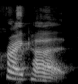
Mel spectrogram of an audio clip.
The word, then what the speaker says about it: Cricut: But no, cricket is spelled C-R-I-C-U-T. – Oh. – And I had been pronouncing it cricket. And I was embarrassed when I was talking to her. And I'm like, I love cricket. And she's like, oh, it's actually cricket.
